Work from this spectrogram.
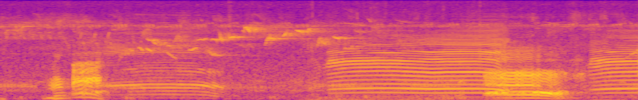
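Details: Dozens of tame cattle moving to a green pasture, calling in long sustained moos that overlap and shift in pitch, one after another with barely a pause, against constant bird chirping.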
